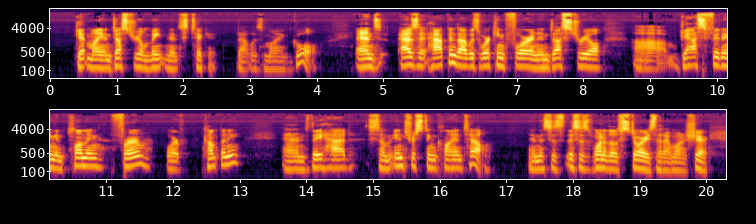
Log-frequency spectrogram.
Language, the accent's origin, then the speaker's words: English; British Columbia, Canada; I'm not from Newfoundland. I'm from British Columbia, and I've come a long ways and a long journey, which has taken many years, eight, maybe even going on 10. I became a Christian in 2011.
